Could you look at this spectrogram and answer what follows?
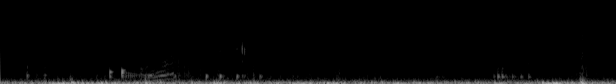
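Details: Stomach growling after almost 24 hours without eating: low gurgling rumbles and squeaky bubbling from an empty stomach; ordinary hunger borborygmi.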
